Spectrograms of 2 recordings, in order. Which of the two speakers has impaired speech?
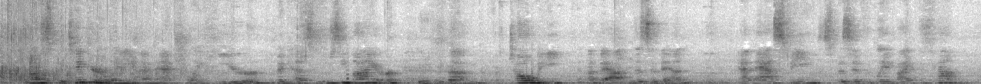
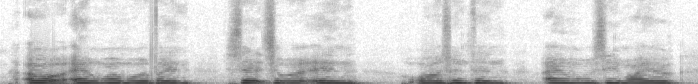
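The second: cerebral palsy; no oxygen at birth, affects right hand and right heel; speech affected a little, swallowing difficulty predicted at birth.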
